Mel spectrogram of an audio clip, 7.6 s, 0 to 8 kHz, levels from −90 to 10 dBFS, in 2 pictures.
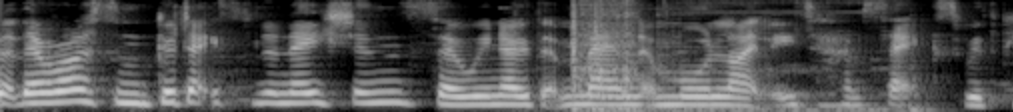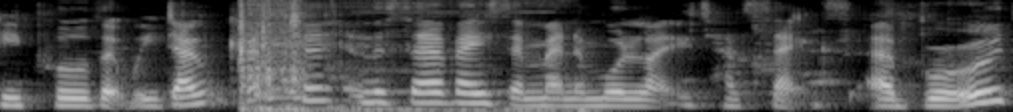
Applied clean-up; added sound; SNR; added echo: classical method log-MMSE.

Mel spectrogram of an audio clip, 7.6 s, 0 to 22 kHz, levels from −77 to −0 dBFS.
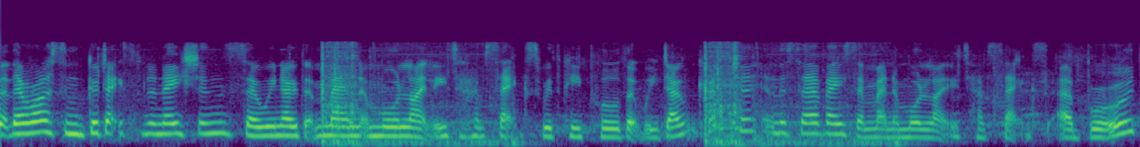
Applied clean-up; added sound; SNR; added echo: none; Typewriter; 12 dB; none.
